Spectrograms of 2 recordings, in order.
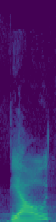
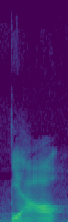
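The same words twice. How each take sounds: First: The syllable is said with the second tone. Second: The syllable is said with the third tone. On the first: "chữ đầu tiên nó sẽ biến thành thanh hai" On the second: "đọc thành thanh ba là biểu"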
